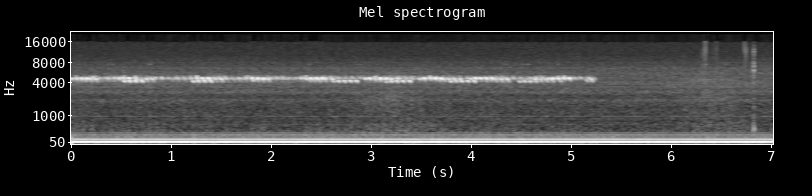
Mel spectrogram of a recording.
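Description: A cricket chirps in a steady, high pulsing trill for about five seconds over a low hum.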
